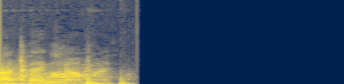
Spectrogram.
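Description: A young man speaks with animation into a microphone over loudspeakers.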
